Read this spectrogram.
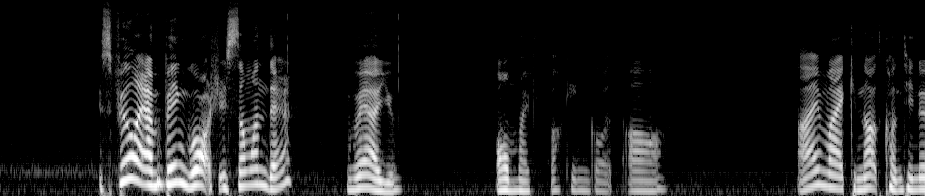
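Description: A young woman talks with animation through a microphone, close up.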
